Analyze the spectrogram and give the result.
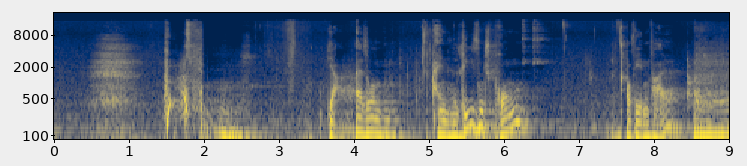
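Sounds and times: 
breathy hitching inhale: 0.4 - 1.2
person sneezing: 0.6 - 2.7
speech: 3.7 - 6.4, 7.6 - 8.9.

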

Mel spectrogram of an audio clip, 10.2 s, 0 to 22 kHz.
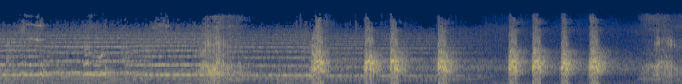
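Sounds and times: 
dog howling inside a barn: 0.2 - 3.2
dog barking inside a barn: 4.7 - 6.9, 7.6 - 9.2.

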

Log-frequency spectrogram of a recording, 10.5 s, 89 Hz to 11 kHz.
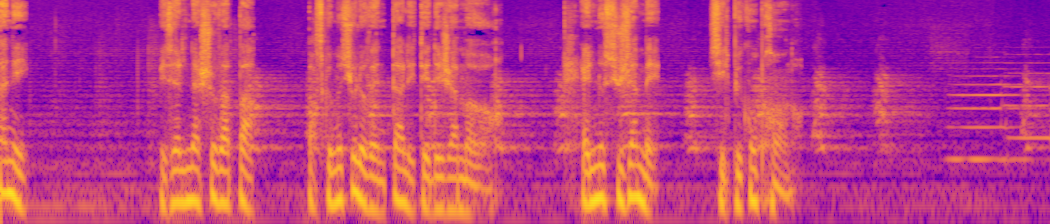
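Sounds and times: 
speech: 0.0 - 0.4, 1.6 - 8.0
dog barking in exasperation: 2.5 - 9.1, 10.2 - 10.4
steady tonal whine: 9.2 - 10.4.

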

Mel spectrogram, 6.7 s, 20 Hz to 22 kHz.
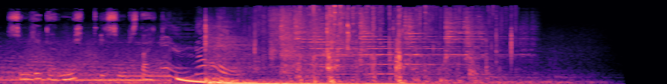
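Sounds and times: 
speech: 0.1 - 2.6
stone troll crashing and smashing apart into small stones: 2.2 - 5.4
rush of scattering pebbles rattling: 2.6 - 5.4.

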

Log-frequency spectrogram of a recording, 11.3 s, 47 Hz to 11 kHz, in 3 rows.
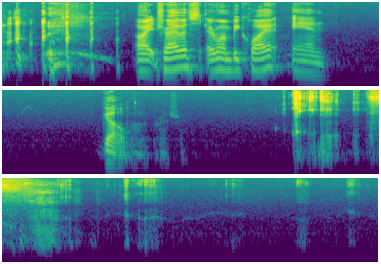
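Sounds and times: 
laughter: 0.0 - 1.3
speech: 0.5 - 0.8, 1.4 - 3.3, 4.8 - 5.2
thin crispy chip being bitten and chewed: 6.5 - 11.2.

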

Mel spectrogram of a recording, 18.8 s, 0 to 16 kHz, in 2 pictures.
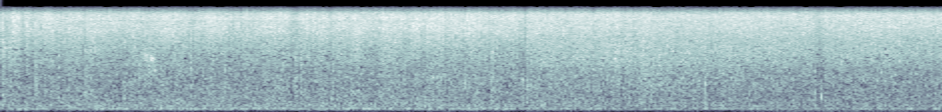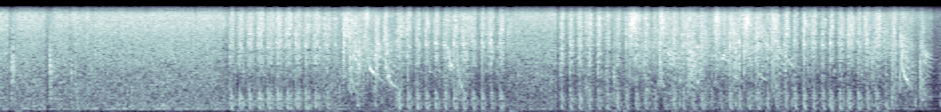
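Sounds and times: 
steady rushing noise of a waterfall: 0.0 - 18.8
rapid automatic gunfire by a waterfall: 11.7 - 18.8.

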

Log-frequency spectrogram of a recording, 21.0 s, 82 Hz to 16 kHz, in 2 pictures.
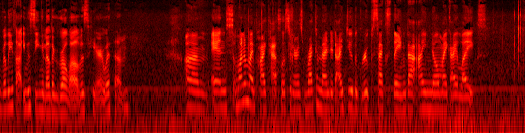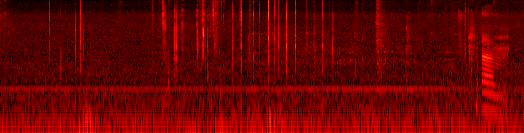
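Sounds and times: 
speech: 0.0 - 2.7, 3.7 - 9.8, 20.2 - 20.8
faint constant hum: 0.0 - 20.9
wind buffeting microphone outdoors: 11.0 - 20.9
sharp clicks and ticks: 13.7 - 17.3.

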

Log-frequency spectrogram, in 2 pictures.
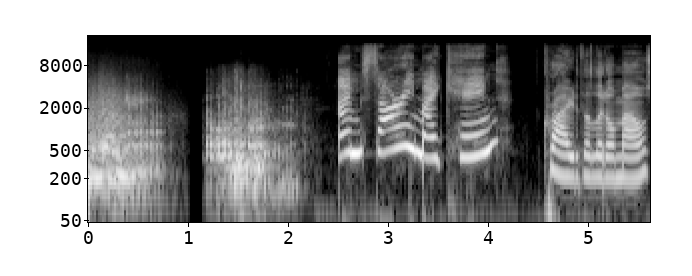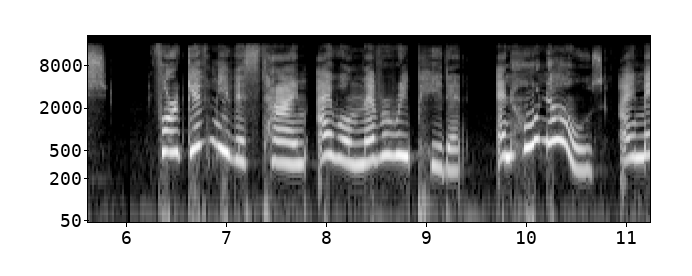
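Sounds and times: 
lion roaring: 0.0 - 2.2
speech: 3.5 - 11.2.

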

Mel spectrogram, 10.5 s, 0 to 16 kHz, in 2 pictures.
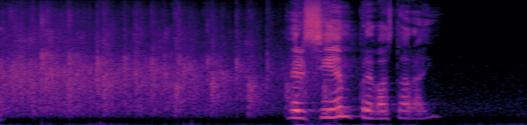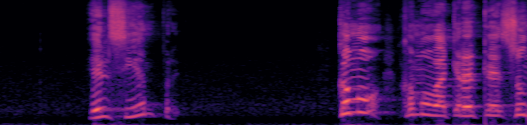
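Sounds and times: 
crowd applauding: 0.0 - 3.1
speech: 2.9 - 4.4, 6.2 - 7.1, 8.7 - 10.5.

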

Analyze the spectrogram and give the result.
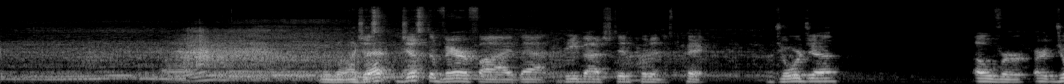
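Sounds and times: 
voice imitating a revving V8 car engine: 0.0 - 8.4
speech: 3.2 - 8.4, 9.8 - 10.6.

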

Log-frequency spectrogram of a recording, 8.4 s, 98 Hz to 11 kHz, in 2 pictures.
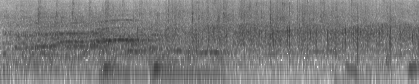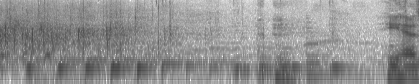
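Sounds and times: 
festival audience whooping and shouting: 0.0 - 5.4
large outdoor festival audience clapping: 0.0 - 6.4
speech: 8.1 - 8.3.

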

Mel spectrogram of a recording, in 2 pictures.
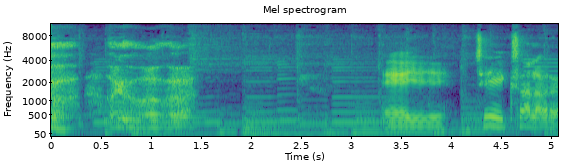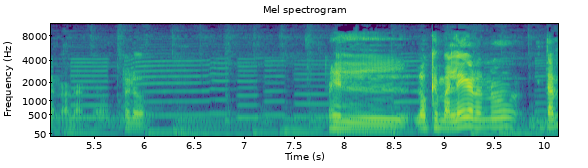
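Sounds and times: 
man growling in exaggerated hoarse gravelly superhero voice: 0.0 - 1.5
speech: 3.3 - 6.2, 7.8 - 10.1.

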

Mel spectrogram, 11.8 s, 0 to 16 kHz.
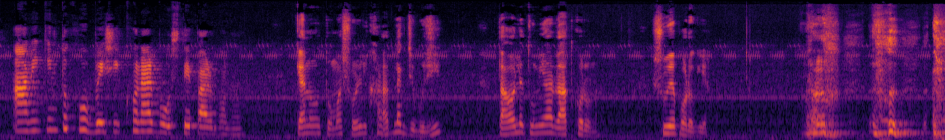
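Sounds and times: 
speech: 0.2 - 5.6, 6.2 - 7.6, 8.2 - 9.0, 10.0 - 11.7
harsh throaty coughs from an ailing elderly father at home: 10.1 - 11.7.

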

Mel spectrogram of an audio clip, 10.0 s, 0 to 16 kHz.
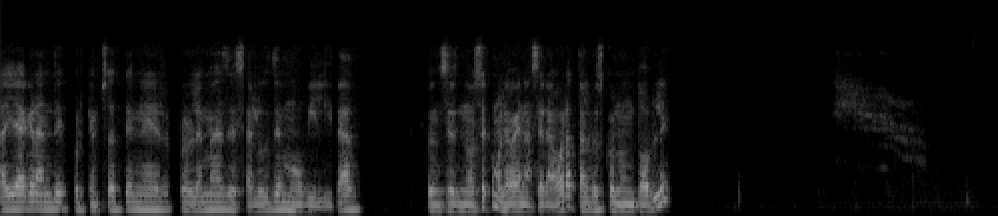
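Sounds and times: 
speech: 0.0 - 6.8
female cat meowing: 8.3 - 9.4.

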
